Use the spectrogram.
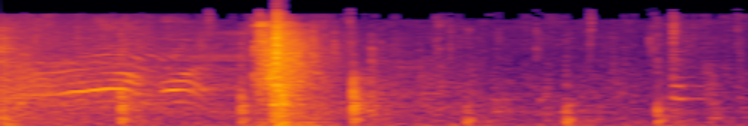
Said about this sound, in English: He kicks the door shut and walks over to the fireplace.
